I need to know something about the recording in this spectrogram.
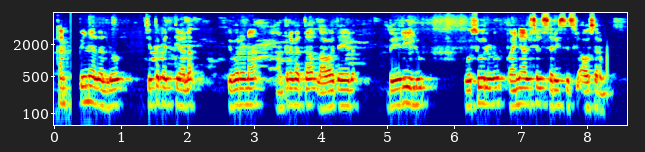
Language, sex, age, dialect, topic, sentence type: Telugu, male, 18-24, Central/Coastal, banking, statement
